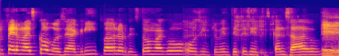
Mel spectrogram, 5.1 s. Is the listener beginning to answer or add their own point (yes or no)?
yes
